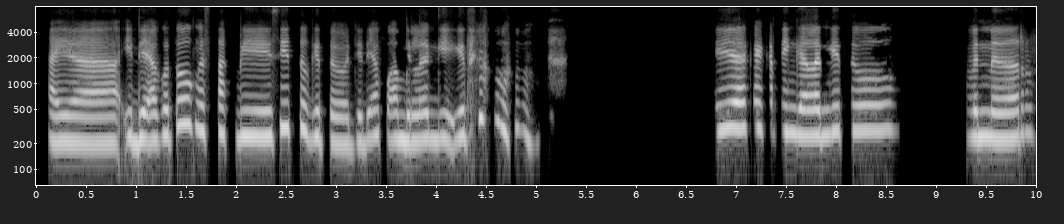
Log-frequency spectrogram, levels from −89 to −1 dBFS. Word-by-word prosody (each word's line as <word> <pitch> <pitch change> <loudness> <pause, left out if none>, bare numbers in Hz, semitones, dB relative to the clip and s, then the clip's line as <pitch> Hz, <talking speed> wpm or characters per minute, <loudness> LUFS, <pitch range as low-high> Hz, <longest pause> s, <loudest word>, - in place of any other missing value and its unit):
kayak 205 -1 +1
ide 230 -1 +1
aku 245 +3 -1
tuh 330 +5 +1
nge-stuck 275 -2 -2
disitu, 245 +5 +1
gitu, 210 -4 -2
jadi 225 +4 -3
aku 245 - -30
ambil 215 0 +1
lagi, 225 +1 -2
gitu. - - -5 2.4
Iya, 300 +1 +3 0.2
kayak 305 -2 -2
ketinggalan 255 -3 +2
gitu, 275 +1 -4 1.2
bener. 235 0 +2
240 Hz, 100 wpm, -23 LUFS, 215-265 Hz, 2.4 s, Iya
